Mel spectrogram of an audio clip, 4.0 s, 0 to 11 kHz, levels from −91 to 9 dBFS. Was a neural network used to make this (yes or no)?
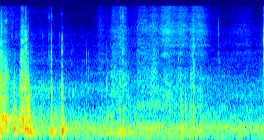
no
